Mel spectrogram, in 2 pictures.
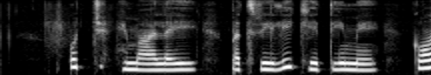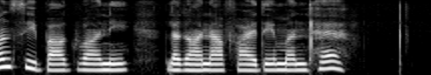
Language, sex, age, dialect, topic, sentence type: Hindi, female, 18-24, Garhwali, agriculture, question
